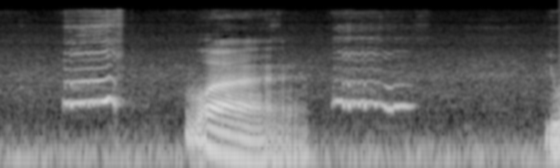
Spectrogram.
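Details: Minpin asking for treats while being teased: a string of whines, a short squeak, then a louder arching, moaning cry, another thin wavering whine, and the start of a fourth, with a person talking to the dog between them.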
